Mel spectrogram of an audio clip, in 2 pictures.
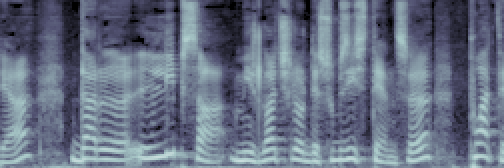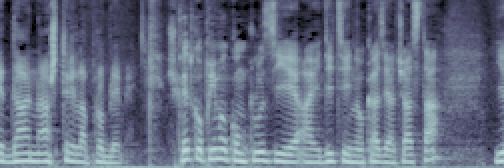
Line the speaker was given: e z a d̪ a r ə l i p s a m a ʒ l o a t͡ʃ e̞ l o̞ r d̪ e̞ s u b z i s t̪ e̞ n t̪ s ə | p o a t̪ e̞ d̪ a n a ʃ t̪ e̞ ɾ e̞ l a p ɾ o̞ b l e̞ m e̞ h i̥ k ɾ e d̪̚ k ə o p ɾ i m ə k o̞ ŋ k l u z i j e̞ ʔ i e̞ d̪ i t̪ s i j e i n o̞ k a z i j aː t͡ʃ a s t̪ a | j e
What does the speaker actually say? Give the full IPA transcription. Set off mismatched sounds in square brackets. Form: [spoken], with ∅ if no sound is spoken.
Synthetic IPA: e [∅] a d̪ a r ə l i p s a m [i] ʒ l o a t͡ʃ e̞ l o̞ r d̪ e̞ s u b z i s t̪ e̞ n t̪ s ə | p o a t̪ e̞ d̪ a n a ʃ t̪ e̞ ɾ e̞ l a p ɾ o̞ b l e̞ m e̞ [ʃ] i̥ k ɾ e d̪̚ k ə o p ɾ i m ə k o̞ ŋ k l u z i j e̞ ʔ [a] e̞ d̪ i t̪ s i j e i n o̞ k a z i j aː t͡ʃ a s t̪ a | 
